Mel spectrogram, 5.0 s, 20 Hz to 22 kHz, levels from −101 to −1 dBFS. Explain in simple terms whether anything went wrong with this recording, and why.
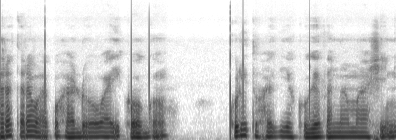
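Loud pops hit the speech at 0.56 s, just before "kũhandwo wa"; as a double pop from 1.64 to 1.88 s, after "wa kũhandwo wa"; as another double from 2.87 to 3.05 s; and once at 3.86 s. Each is much louder than the speech, which continues underneath. Likely cause: sudden electrical jolts from a plug, switch or static.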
